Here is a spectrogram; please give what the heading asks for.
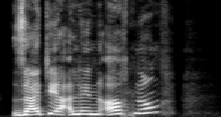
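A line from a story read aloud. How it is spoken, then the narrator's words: Calling out. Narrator (German): rief er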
